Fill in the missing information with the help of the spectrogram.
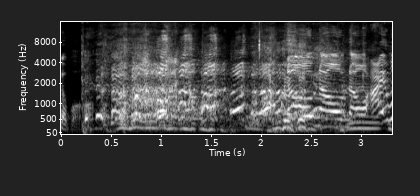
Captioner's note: all laughing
